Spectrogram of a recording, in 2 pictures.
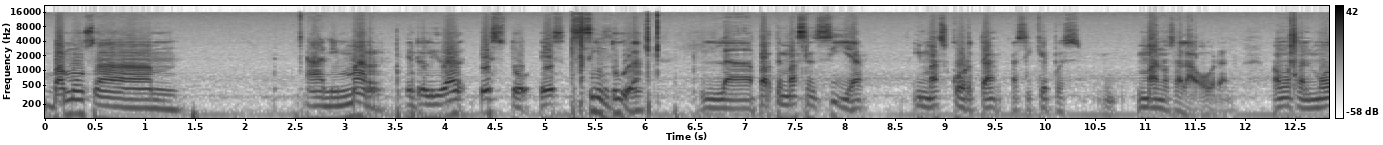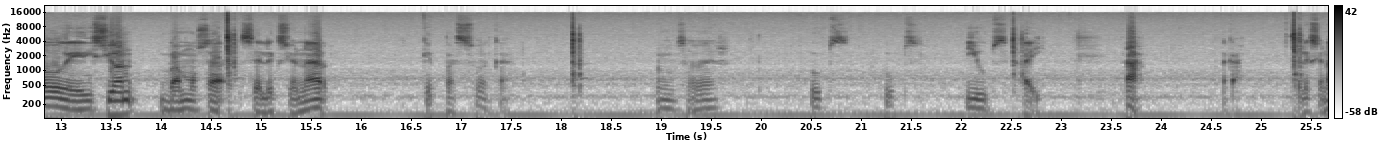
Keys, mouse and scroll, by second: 14.5 a, 17.9 Tab, 19.0 right click, 20.1-21.3 right drag, 21.5 right click, 22.3 Tab, 23.9 click, 25.1 a.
